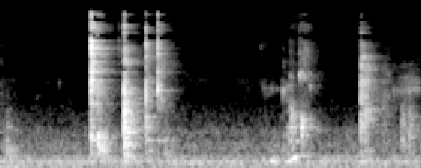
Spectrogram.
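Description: A few sharp clinks of a drinking glass, bunched about a second in, with a softer knock near the end, as mandarin orange segments are put into a glass of water.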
